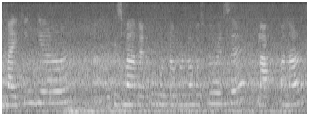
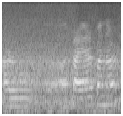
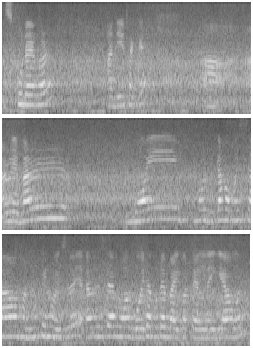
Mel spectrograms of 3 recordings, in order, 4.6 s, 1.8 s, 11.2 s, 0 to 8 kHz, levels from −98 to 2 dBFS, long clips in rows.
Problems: constant background noise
